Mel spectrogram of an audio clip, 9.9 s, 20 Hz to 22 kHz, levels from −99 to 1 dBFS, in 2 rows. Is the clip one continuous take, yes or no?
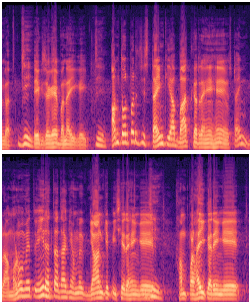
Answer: yes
